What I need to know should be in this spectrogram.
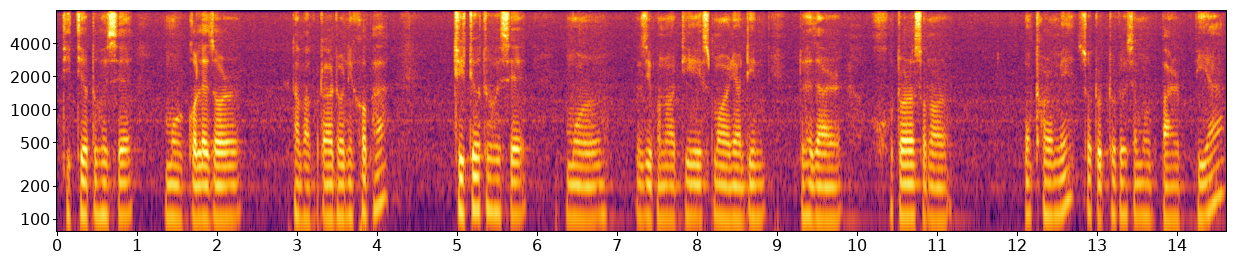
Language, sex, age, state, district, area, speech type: Assamese, male, 18-30, Assam, Sonitpur, rural, spontaneous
